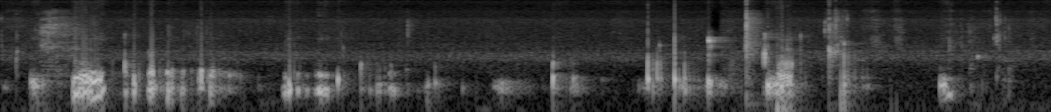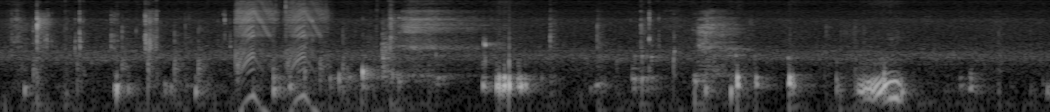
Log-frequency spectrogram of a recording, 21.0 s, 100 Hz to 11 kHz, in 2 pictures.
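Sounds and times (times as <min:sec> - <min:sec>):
stomach growling and gurgling: 0:00.7 - 0:08.7.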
